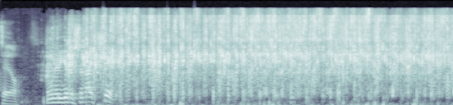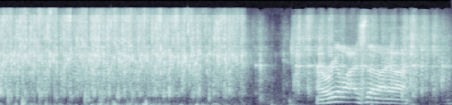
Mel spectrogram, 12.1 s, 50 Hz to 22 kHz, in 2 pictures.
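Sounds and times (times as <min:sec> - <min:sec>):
ice rattling in cocktail shaker: 0:00.6 - 0:12.0.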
